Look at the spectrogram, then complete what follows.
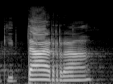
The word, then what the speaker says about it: guitarra: Para que suene ge y gi, nosotros escribimos una u que no pronunciamos, ¿verdad? Como en guerra, en guitarra, entonces lleva esa u.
